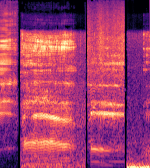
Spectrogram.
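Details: Two long, loud, low rumbling belches in quick succession; burping.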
